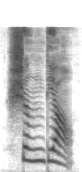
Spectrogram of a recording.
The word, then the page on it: 声调: shēng diào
